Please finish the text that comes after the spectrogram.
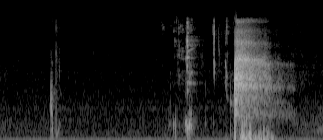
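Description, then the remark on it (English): A sip of wine: a few faint clicks, then a short, loud breathy slurp that trails off. No one speaks. “Another sip of the wine.”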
